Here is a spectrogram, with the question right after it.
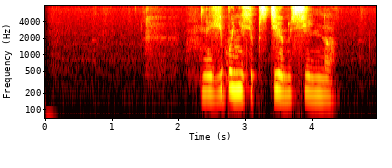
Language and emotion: Russian, angry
